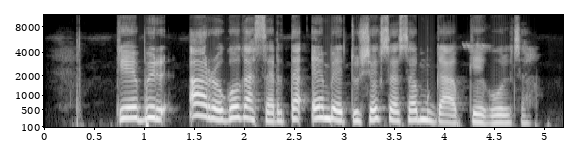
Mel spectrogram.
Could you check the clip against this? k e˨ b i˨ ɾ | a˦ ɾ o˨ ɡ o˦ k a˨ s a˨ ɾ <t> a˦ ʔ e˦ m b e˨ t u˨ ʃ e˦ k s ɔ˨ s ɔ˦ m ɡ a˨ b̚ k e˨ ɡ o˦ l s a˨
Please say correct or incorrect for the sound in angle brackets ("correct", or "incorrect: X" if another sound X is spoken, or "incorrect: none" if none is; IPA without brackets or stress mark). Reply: correct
